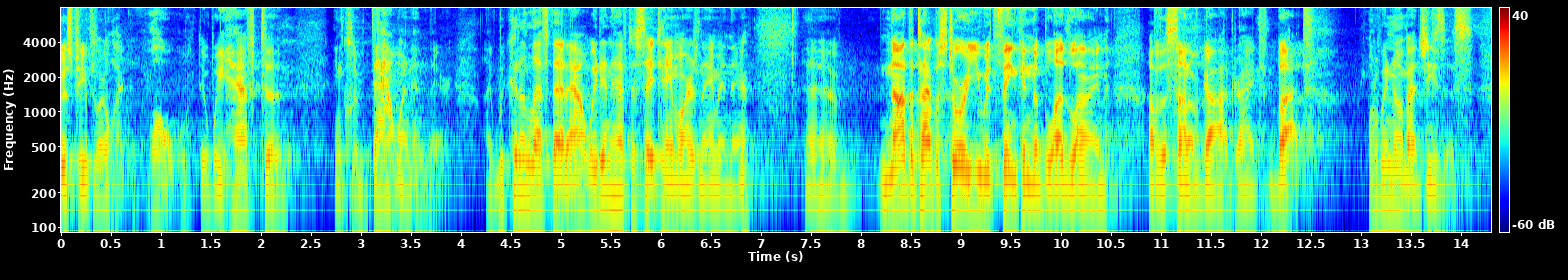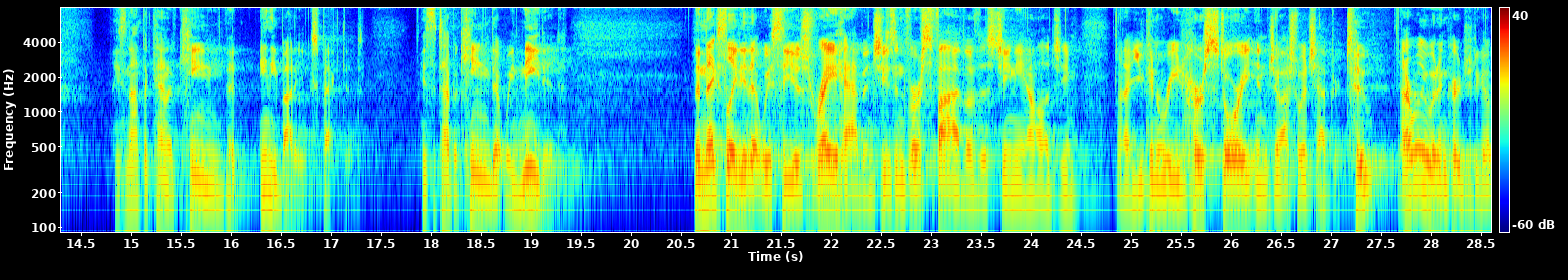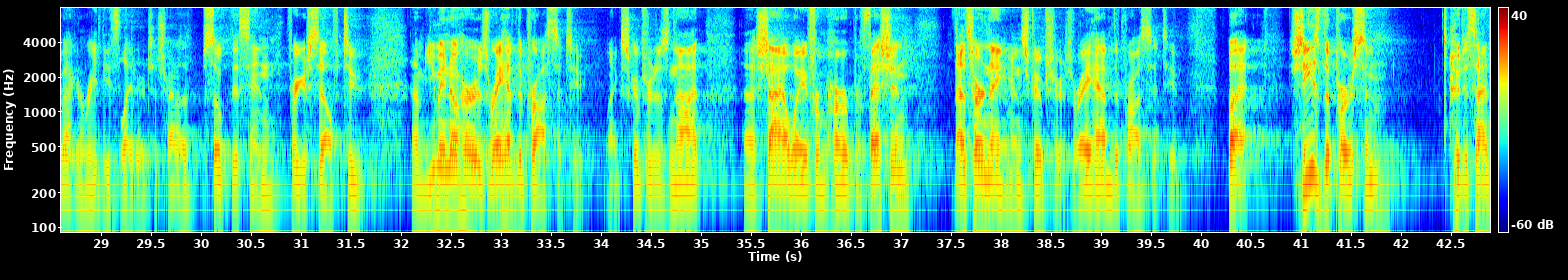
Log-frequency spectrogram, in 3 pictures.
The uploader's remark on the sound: Recorded live at Long Hollow Church.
